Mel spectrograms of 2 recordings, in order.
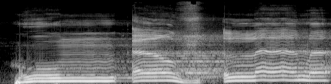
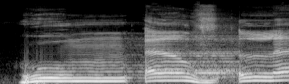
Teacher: huruf do yang bersukun ini tidak boleh dipantulkan karena ini bukan bacaan qolqalah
